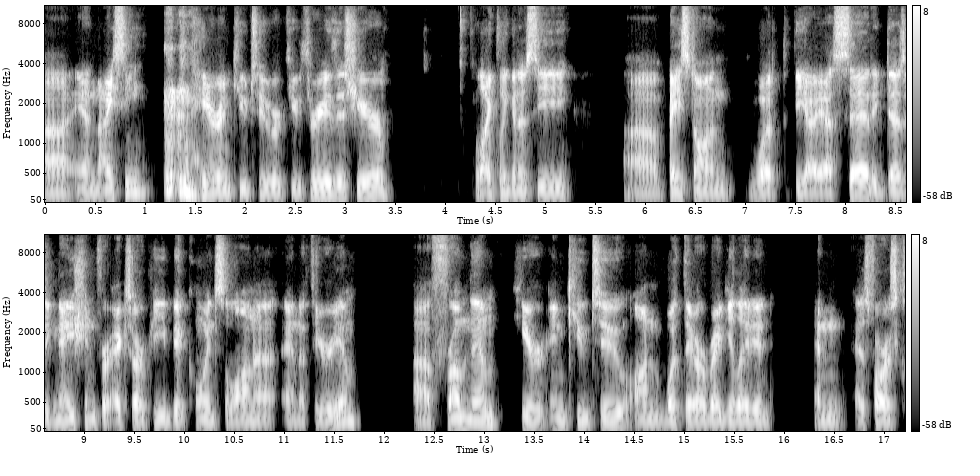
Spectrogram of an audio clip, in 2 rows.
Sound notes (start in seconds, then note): 1.2 clears throat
